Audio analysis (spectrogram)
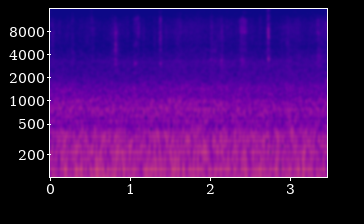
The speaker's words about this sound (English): Go. Let this big-ass truck in.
